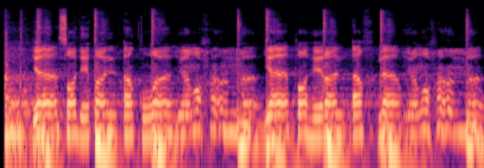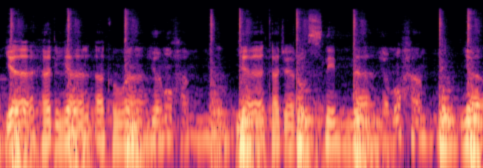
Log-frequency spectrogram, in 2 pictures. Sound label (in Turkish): Islami zil sesleri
